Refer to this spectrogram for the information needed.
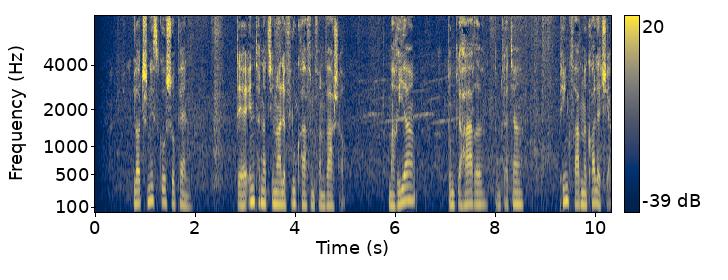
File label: male german commercial; ideasonora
